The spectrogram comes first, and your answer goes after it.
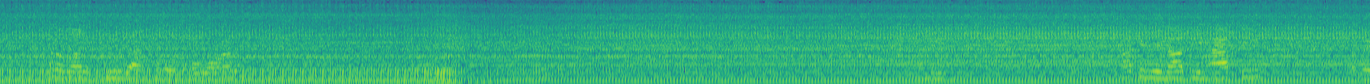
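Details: Small used generator of unknown history, started after its carburetor was stripped and cleaned, choke off: steady, even drone after a brief change in note, no hunting or surging; normal running.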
